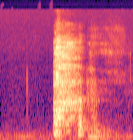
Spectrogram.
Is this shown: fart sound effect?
no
